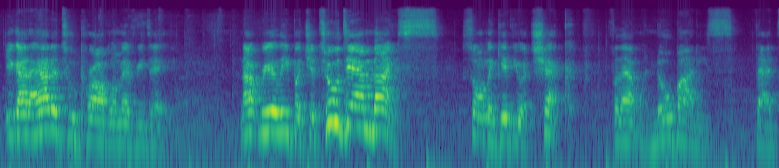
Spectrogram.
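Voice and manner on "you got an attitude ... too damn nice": loud dressing-down, rising in pitch; scolding. Acted. Boss scolding employee over attitude, loud. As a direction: raise the voice and stretch the last words.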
